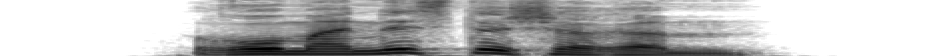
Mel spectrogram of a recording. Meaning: strong dative masculine/neuter singular comparative degree of romanistisch
- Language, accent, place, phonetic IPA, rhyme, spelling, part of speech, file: German, Germany, Berlin, [ʁomaˈnɪstɪʃəʁəm], -ɪstɪʃəʁəm, romanistischerem, adjective, De-romanistischerem.ogg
